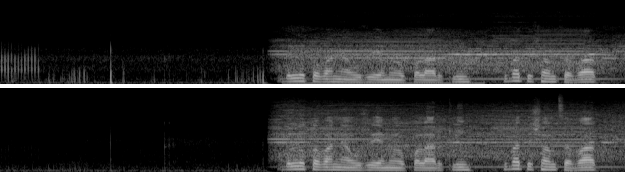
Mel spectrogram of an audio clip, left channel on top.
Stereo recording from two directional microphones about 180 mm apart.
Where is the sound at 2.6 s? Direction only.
65° right (ahead or behind).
